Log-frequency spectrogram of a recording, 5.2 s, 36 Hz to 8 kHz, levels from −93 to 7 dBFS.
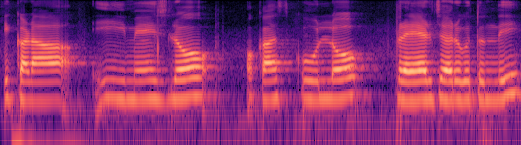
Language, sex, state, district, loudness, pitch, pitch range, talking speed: Telugu, female, Andhra Pradesh, Sri Satya Sai, -14 LUFS, 195 Hz, 190-200 Hz, 90 wpm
